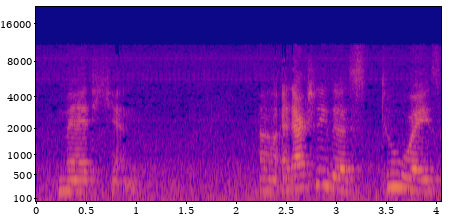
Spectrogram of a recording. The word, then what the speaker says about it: Mädchen: Ah, you get Apfel, but ah-umlaut is pronounced eh, like in Mädchen. And actually there's two ways of pronouncing the ah-umlaut depending on dialects, so you could do either one and say, M{eh}dchen or M{ay}dchen.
